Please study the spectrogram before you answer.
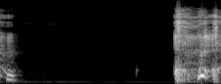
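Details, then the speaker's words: Adult with chronic illnesses and acute bronchitis with asthma complications, on prednisone steroids, exhausted and in pain, coughing: cough of acute bronchitis. "As you can probably tell, because my eyes are like barely open, you can hear my voice, you can hear my coughs"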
